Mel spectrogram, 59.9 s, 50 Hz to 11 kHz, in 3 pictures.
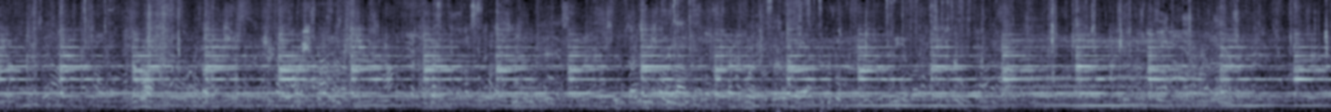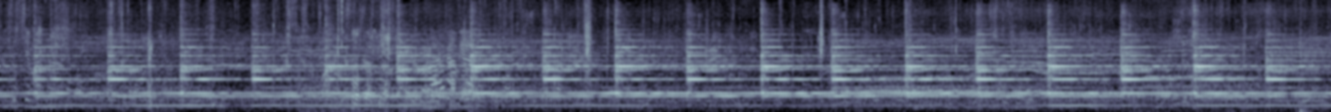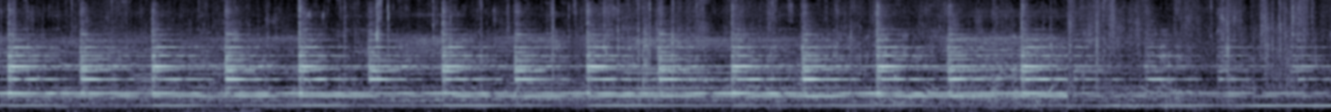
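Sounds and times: low church bell: 0.0 - 59.9
small church bells pealing: 0.0 - 59.9.

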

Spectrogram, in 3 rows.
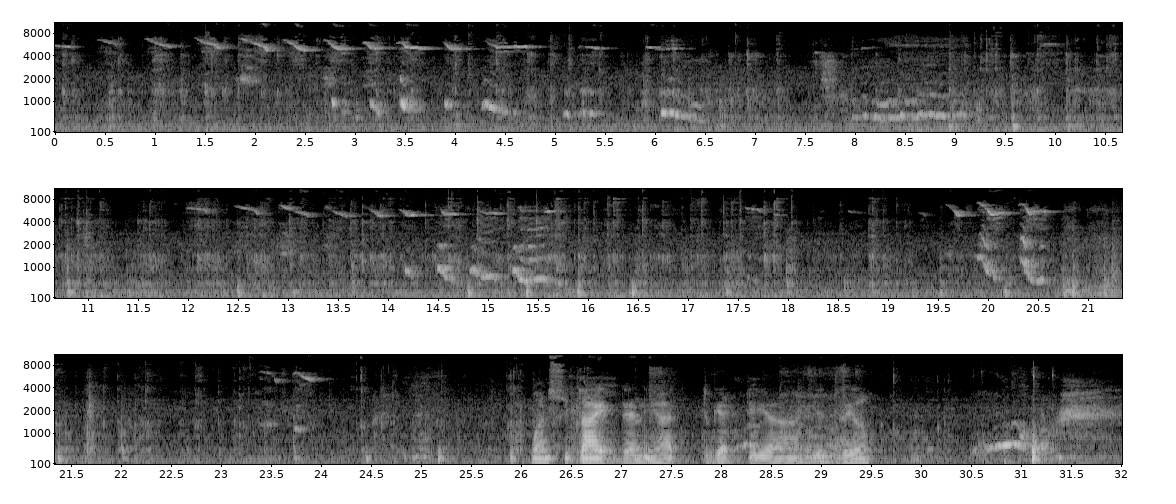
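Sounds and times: dog whining: 0.0 - 31.8.

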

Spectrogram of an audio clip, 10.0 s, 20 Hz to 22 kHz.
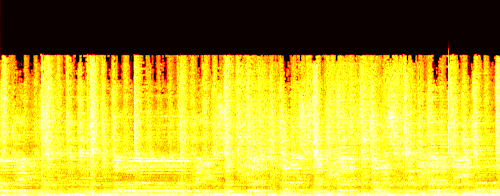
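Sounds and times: acoustic guitar and band: 0.0 - 10.0
people singing: 0.0 - 10.0.

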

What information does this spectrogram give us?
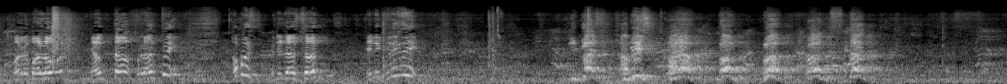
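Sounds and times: murmuring crowd: 0.0 - 10.0
group shouting a chant: 5.7 - 8.9.

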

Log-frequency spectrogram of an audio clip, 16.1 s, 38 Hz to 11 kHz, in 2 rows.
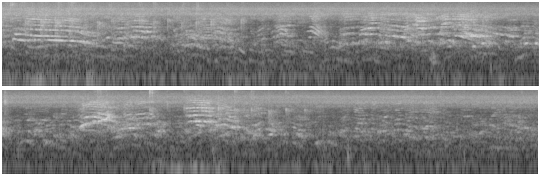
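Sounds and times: young men shouting: 0.0 - 15.0.

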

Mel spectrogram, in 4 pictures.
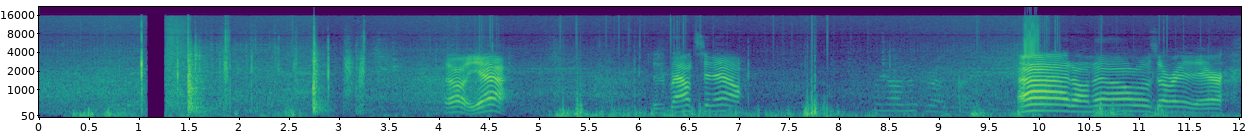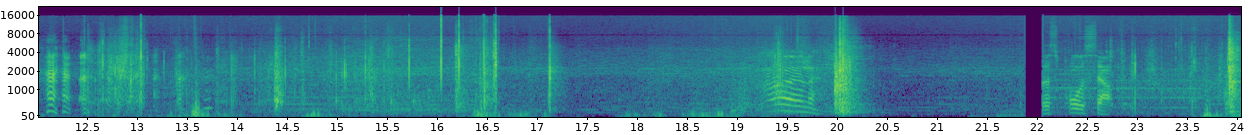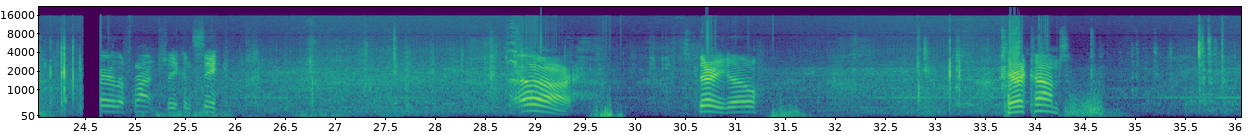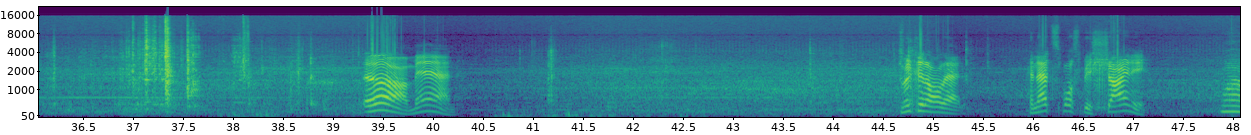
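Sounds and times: screen door banging shut: 1.4 - 2.0, 19.9 - 20.5, 23.8 - 24.3
clicks and scraping of car part: 26.1 - 28.8, 34.6 - 39.0.

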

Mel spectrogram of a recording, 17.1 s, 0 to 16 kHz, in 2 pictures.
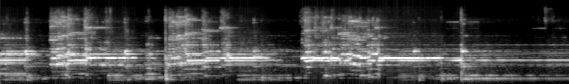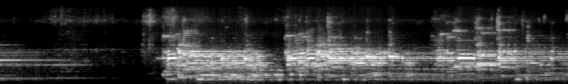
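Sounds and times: keyboard: 0.0 - 17.0.

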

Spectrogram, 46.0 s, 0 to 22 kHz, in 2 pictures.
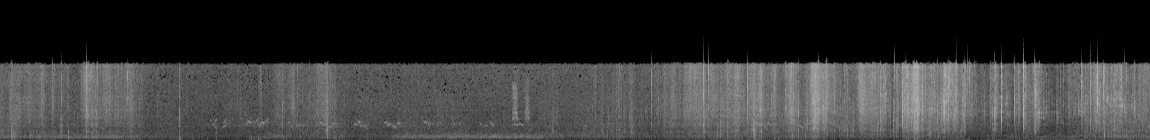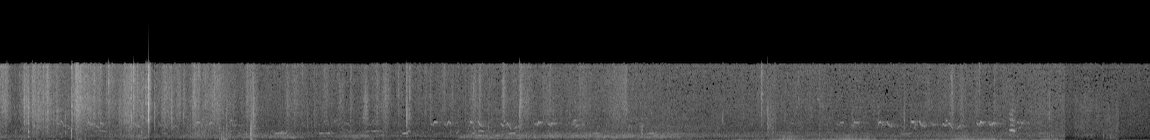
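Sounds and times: footsteps through dry brush: 0.0 - 3.1, 4.9 - 8.9, 11.0 - 36.6
droning hum: 0.0 - 39.4
twigs snapping: 14.0 - 24.7, 25.4 - 26.9.

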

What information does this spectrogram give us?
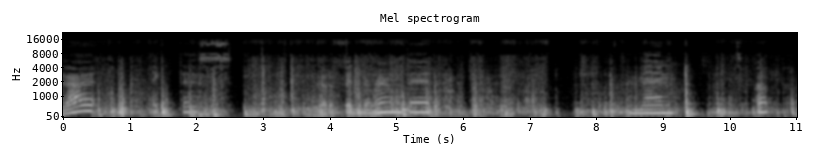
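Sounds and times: cardboard box rubbing and scraping: 2.1 - 8.9.

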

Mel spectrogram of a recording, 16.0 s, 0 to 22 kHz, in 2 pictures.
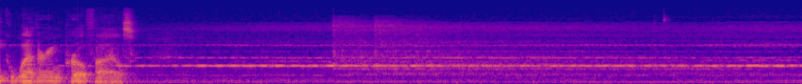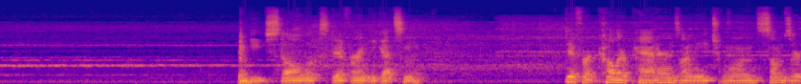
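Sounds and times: ambient music with sustained tones: 0.0 - 16.0.

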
